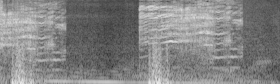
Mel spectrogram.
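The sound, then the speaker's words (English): Mirrors fall from the walls and crash onto a mirror-covered floor in two loud, sharp impacts. Each impact is followed by a bright, sustained shimmer that stops abruptly. “At that instant, Wipo pulls on a rope and mirrors fall from the walls and crash into the mirrors that cover the floor.”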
